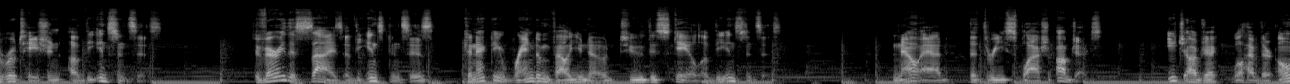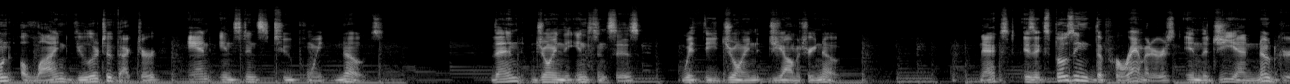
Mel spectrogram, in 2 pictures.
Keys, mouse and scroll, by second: 21.4 n.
